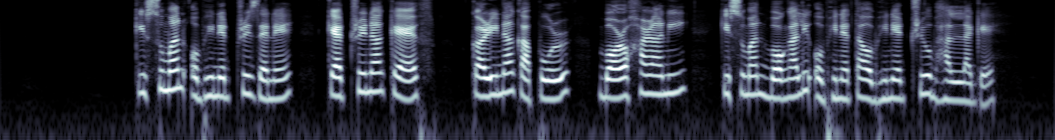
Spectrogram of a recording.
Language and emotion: Assamese, neutral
